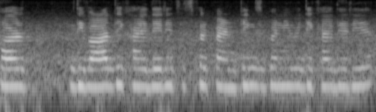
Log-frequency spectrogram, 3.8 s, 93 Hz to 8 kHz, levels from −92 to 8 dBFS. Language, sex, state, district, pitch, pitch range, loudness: Hindi, female, Uttar Pradesh, Muzaffarnagar, 265 Hz, 255-265 Hz, -19 LUFS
